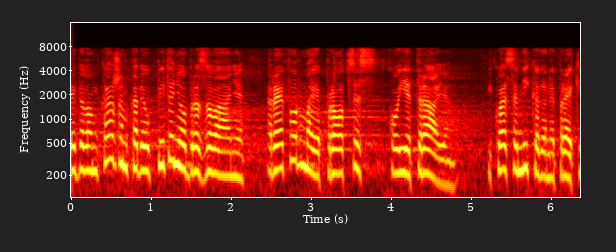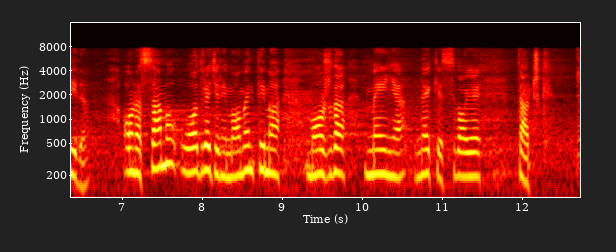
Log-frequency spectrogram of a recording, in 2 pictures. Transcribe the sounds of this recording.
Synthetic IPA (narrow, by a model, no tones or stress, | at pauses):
lid̪aʋamkaːʒemkad̪ajeupiːt̪aɲuobɾazo̞ʋaːɲe | ɾe̞fo̞ɾmaje̞pɾo̞t̪se̞sko̞jije̞t̪ɾaːjan | iko̞jase̞nikad̪anepɾe̞kiːd̪a | o̞nasamo̞uod̪ɾe̞d͡ʑe̞nimːo̞me̞nt̪imamo̞ʒd̪ame̞ːɲane̞kesʋo̞je̞t̪at͡ʃke̥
